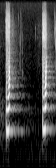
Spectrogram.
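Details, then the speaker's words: Adult male with Tourette syndrome and ADHD, demonstrating a vocal tic: two abrupt, loud, horn-like tonal vocal sounds, each briefly sustained, a simple vocal tic. "That one is hilarious. Like, do you know how many times I've been at a cafe and I'm ordering a coffee and I go, and there's a line behind me, and like when you hear that sound, you don't instantly think, oh, that obviously came from his mouth."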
